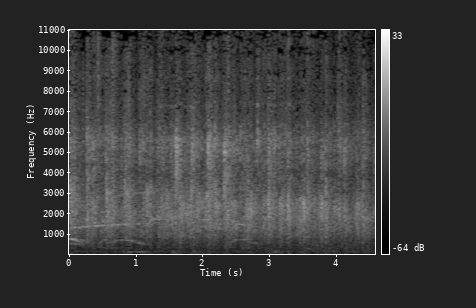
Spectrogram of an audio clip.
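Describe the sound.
Faint, steady applause from a live audience at the 2015 Festival of Arts and Ideas, an even wash of clapping with no clear breaks.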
